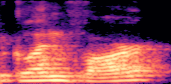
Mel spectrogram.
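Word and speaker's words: Glen Mhor: it includes a 1982 Glenvar spelled more m-h-o-r but pronounced VAR uh closed Distillery bottling we have not had a balling from Glenvar in our shop since 2011.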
